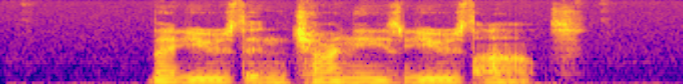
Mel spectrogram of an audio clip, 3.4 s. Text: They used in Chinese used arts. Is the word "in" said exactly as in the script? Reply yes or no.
yes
